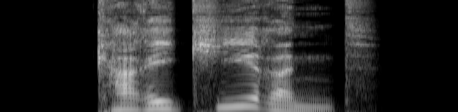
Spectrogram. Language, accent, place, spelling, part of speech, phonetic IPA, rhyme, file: German, Germany, Berlin, karikierend, verb, [kaʁiˈkiːʁənt], -iːʁənt, De-karikierend.ogg
- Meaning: present participle of karikieren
